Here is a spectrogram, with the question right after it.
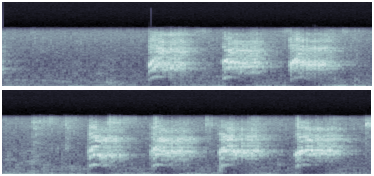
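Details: Italian greyhound pets Button and Sugar, the tiny seven-pound Sugar billed as pure terror, barking indoors: seven sharp, high yapping barks, roughly two per second after a low background growl.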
